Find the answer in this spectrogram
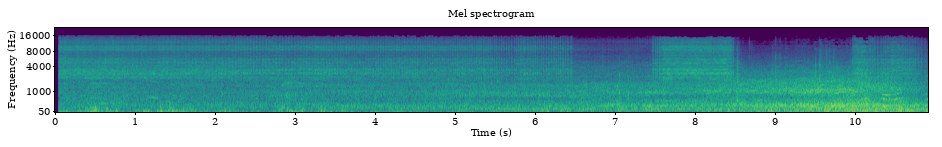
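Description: Wind rumbling on the microphone over tyre and road noise from a road bike ridden along a street. A car approaches and grows louder over the last two seconds or so.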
